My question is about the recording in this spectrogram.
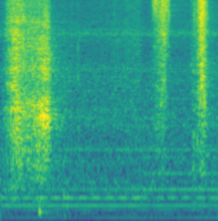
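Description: Faint, brief rubbing against the glued fabric covering, twice, over a low steady hum.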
